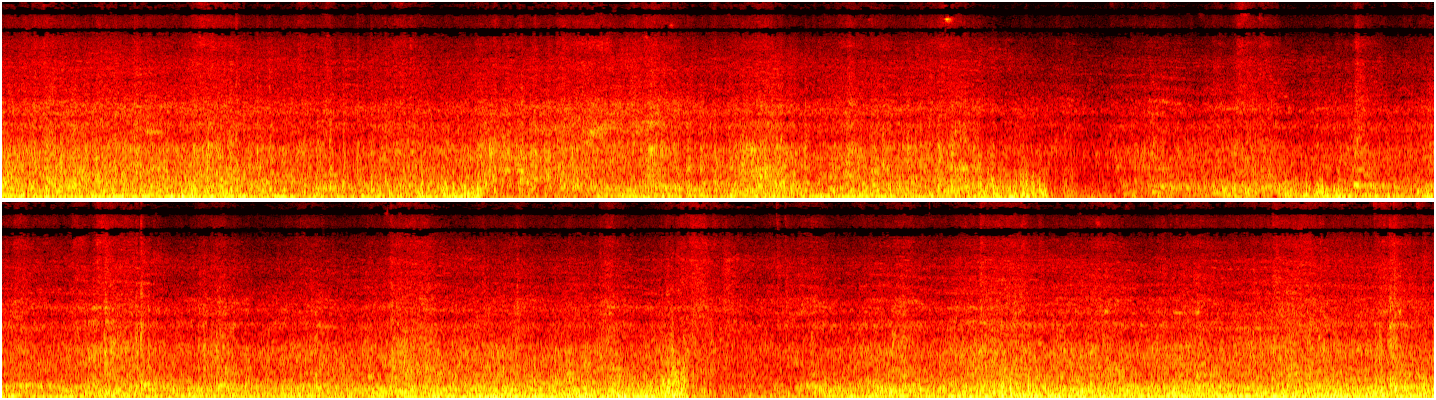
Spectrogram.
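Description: A freight train's cars, tank cars and double-stack container cars, rolling past close by, steel wheels running loud and steady on the rails. The noise dips briefly twice, about ten and twenty-one seconds in.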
